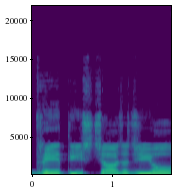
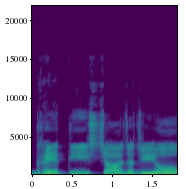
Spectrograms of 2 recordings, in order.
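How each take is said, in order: Both takes have the same delivery.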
